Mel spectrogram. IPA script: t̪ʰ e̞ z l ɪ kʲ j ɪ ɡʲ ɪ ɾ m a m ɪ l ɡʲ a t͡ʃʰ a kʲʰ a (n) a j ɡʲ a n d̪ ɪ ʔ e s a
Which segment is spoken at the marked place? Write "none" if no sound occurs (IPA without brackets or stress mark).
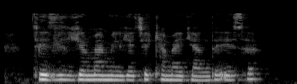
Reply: m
